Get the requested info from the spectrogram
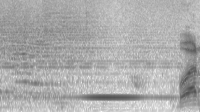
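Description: Public-address feedback ring: one pure, steady tone swells up and dies away over about a second as the microphone changes hands. A man starts speaking right at the end.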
